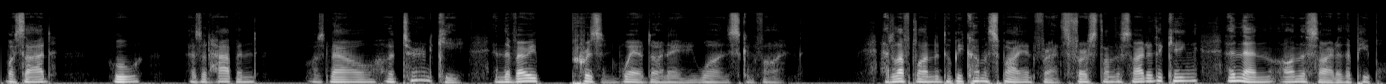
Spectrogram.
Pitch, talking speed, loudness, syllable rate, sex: 115 Hz, 175 wpm, -19 LUFS, 3.3 syllables/s, male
